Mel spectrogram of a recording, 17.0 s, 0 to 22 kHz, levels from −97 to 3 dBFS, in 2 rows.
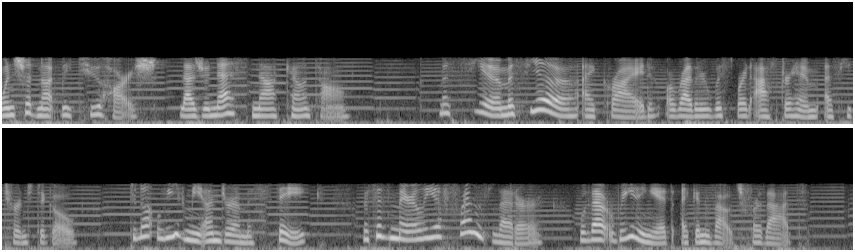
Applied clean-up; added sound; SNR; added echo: none; Trumpet; 18 dB; none.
